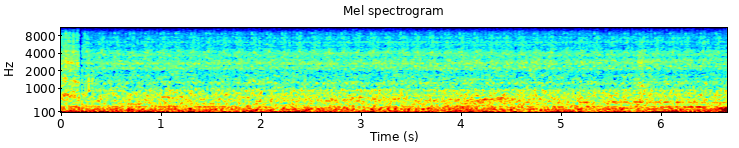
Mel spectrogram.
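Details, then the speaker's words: 2021 Maruti Brezza petrol, 50,000 km, after engine overhaul for suspected bent connecting rod, warming at idle without revving: smooth, even low idle with no knocks, ticks or rattles; very quiet, healthy engine. "बहुत ही ज्यादा silent आवाज हो गई यार मैं कहते हैं ना जो बहुत ही ज्यादा साइलेंट आवाज वो आवाज हो गई साइलेंट"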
